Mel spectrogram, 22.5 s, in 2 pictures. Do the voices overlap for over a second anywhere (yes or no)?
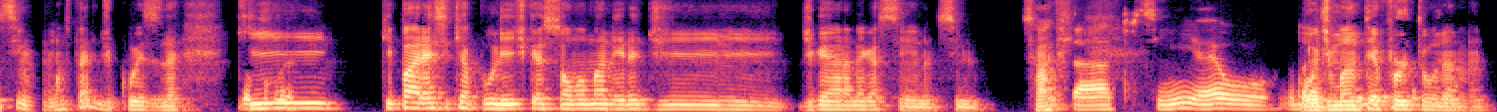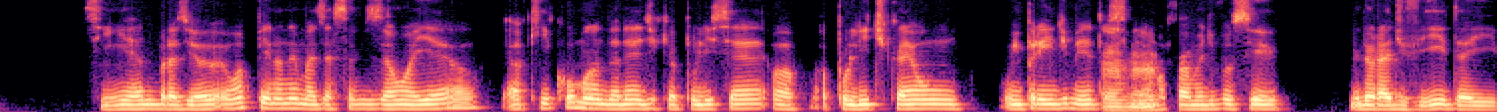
yes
